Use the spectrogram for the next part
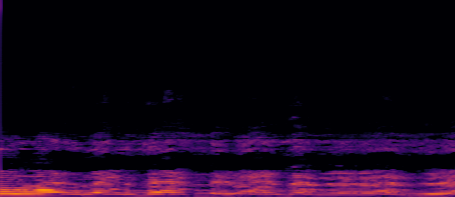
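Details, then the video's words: Siberian Husky howling continuously indoors, one long, harmonically rich tone that wavers and bends gently up and down in slow undulations, without a break. "Crazy Husky Howling"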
